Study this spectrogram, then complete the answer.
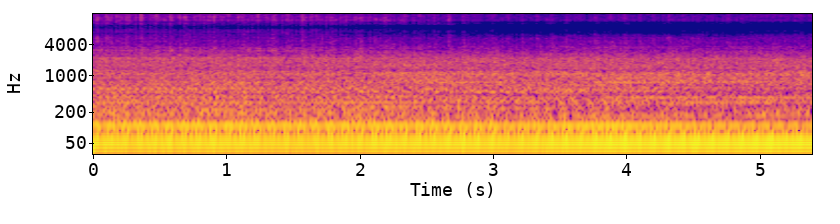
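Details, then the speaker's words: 560 diesel just after priming the fuel system, radiator cap off: deep, steady, even idle with no knocks or misses, not pressurizing the cooling system; one injector later reads cold (about 120° vs 160–170°); normal idle. "she sounds healthy running nice and clear she's not pressurizing the cooling system by all well that's good"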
